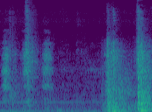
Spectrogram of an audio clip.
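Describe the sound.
A hotel room door opens by key card scan, with a few soft clunks and rustles followed by louder latch clicks near the end.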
